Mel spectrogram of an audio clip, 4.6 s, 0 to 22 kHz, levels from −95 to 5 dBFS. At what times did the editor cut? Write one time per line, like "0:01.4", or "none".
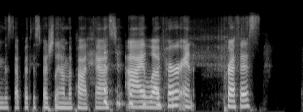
none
